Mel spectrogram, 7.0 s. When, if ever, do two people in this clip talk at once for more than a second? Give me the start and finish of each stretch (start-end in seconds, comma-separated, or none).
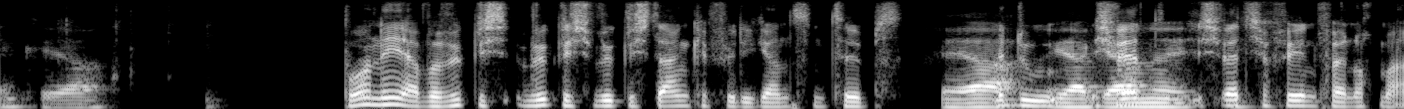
4.9-6.5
